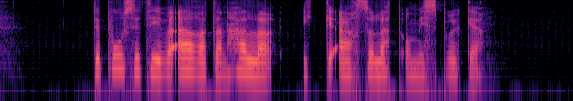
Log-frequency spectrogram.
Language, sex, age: Norwegian, female, 27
